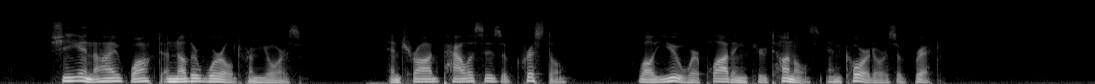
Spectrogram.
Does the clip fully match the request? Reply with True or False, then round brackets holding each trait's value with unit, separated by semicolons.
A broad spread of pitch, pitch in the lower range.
True (5.8 semitones; 125 Hz)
